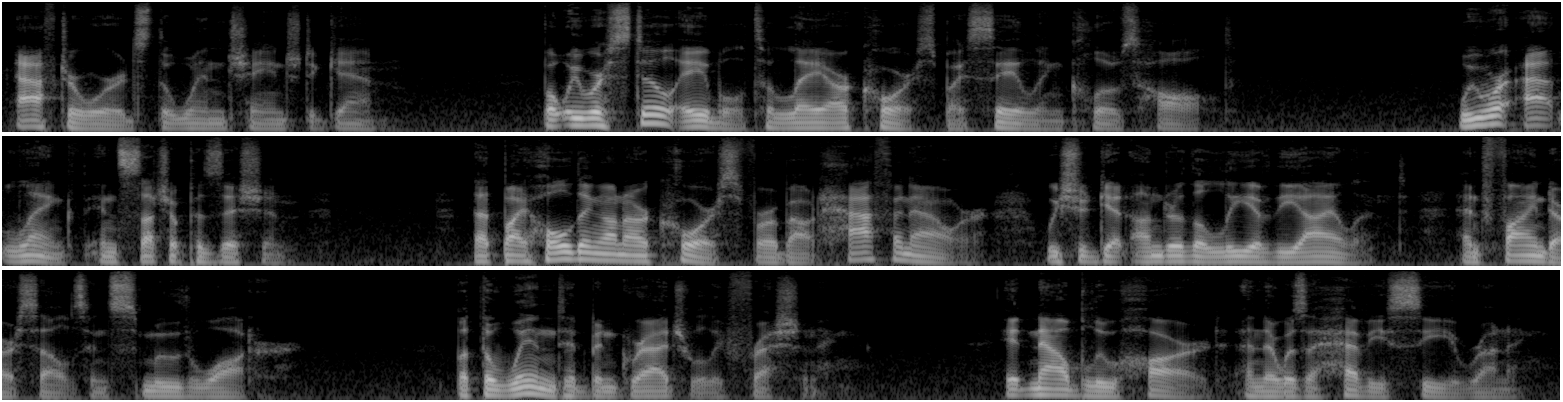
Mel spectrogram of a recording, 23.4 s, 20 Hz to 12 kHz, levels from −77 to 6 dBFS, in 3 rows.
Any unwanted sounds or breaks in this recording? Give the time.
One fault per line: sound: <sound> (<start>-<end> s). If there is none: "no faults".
no faults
